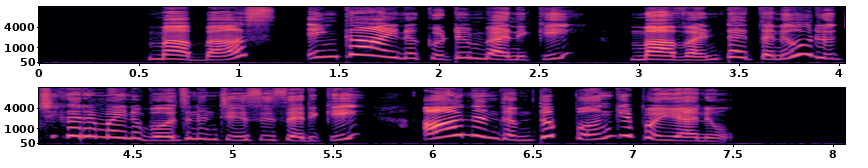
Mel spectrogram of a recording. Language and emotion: Telugu, happy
